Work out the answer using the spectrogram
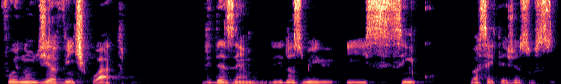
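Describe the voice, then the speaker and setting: A man's voice: low voice, a little slow, mellow, breathy edge. A man in his thirties from Brazil, a podcast guest telling his faith testimony and acting out the dialogue of the people in his story. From Iguape, Brazil. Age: 30s.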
